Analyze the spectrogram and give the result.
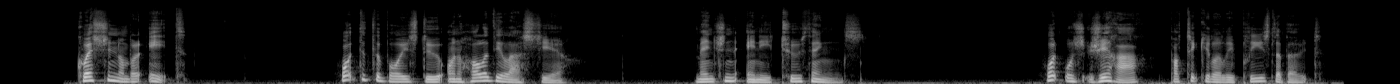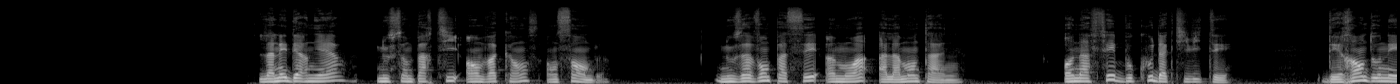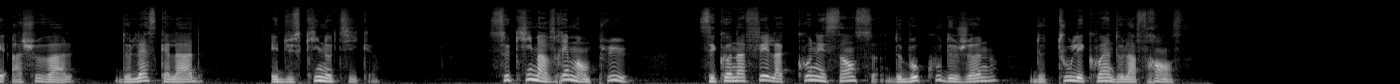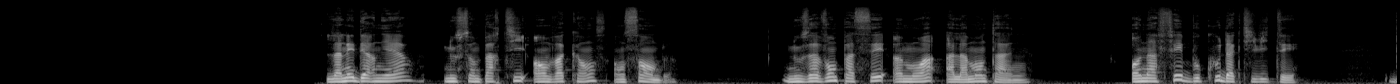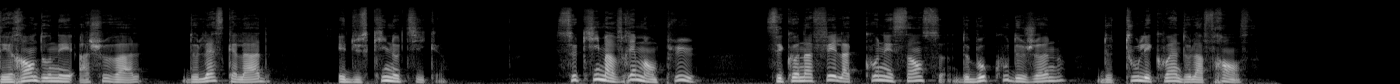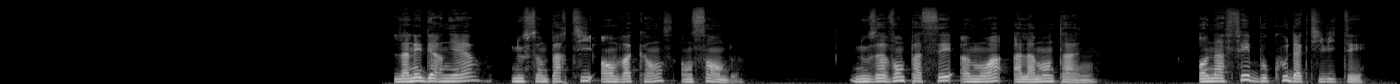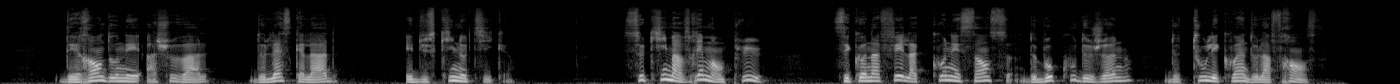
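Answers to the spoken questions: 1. Any two of: horse riding, climbing, water skiing (spent a month in the mountains)
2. Meeting lots of young people from all over France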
